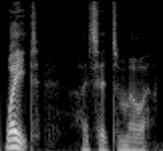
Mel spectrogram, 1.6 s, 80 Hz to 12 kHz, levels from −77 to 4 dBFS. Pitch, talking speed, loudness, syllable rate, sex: 115 Hz, 185 wpm, -22 LUFS, 4.8 syllables/s, male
